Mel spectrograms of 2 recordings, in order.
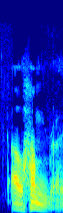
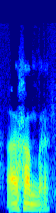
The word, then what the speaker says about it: Alhambra: Alhambra. En inglés se pronuncia la H en Alhambra. Yo creo que en árabe también. Alhambra.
